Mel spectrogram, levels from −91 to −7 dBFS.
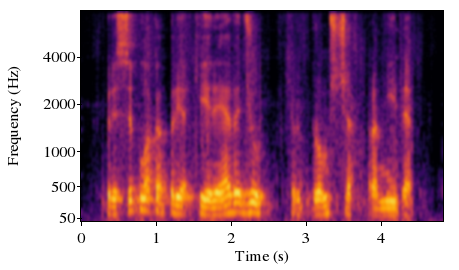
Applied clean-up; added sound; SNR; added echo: neural separator model SepFormer DNS4.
